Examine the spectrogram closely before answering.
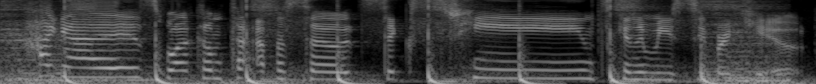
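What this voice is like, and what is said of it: Cutesy high-pitched baby voice. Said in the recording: “I was trying to go for like Paris Hilton baby voice, but it's hard.”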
